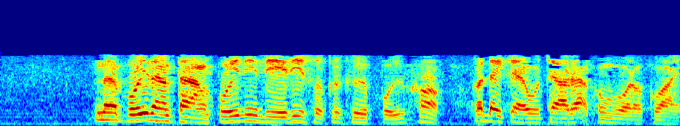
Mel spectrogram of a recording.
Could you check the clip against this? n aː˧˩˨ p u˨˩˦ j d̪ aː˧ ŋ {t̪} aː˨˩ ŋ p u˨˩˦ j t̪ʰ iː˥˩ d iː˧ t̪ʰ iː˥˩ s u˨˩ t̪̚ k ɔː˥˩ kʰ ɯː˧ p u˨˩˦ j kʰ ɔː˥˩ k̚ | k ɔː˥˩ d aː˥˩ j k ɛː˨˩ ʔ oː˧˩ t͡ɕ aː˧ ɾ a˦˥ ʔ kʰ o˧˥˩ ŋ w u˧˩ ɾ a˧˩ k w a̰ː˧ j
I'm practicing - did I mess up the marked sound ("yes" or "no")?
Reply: no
